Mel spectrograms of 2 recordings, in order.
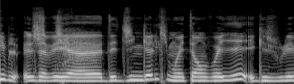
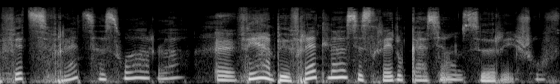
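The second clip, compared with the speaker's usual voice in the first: put-on seductive, sexy Québécois accent; 4 semitones higher than usual. Asked for a sexy voice with a Québécois accent: sexy Québécois accent. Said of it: "Fais-nous une voix sexy avec l'accent québécois".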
